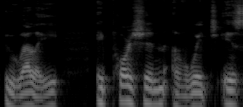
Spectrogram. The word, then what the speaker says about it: Uli: Seda is supplied with water from the river Uli, pronounced Ulli, a portion of which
